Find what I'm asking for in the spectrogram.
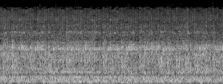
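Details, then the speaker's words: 2002 Chevy 3500 utility truck, 6.5 L diesel, 89,150 miles, stopped almost a year, running 5-10 minutes after jump and starting fluid: heavy clatter at idle, steady but slightly uneven, rough but smoothing; may need service. "It was hard to get it running. It took two jump boxes and some starting fluid, but after trying a couple of times, it started up. It's running now for about 5 or 10 minutes. It sounds a little rough. It's not loud."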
